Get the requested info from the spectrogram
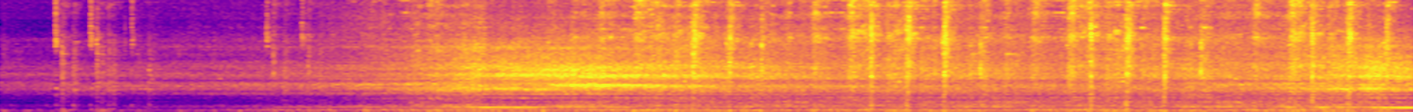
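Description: Electric multiple unit passenger train passing close by. Its running noise swells over the first few seconds and then stays loud, with clicking from the wheels over rail joints and points.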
